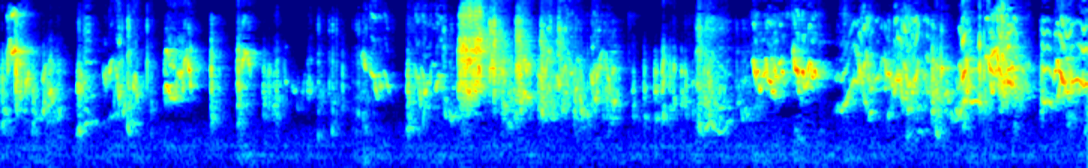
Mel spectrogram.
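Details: Pet budgerigars warbling nonstop, many scratchy squawks, buzzes and chirps layered together, growing louder in the second half.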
